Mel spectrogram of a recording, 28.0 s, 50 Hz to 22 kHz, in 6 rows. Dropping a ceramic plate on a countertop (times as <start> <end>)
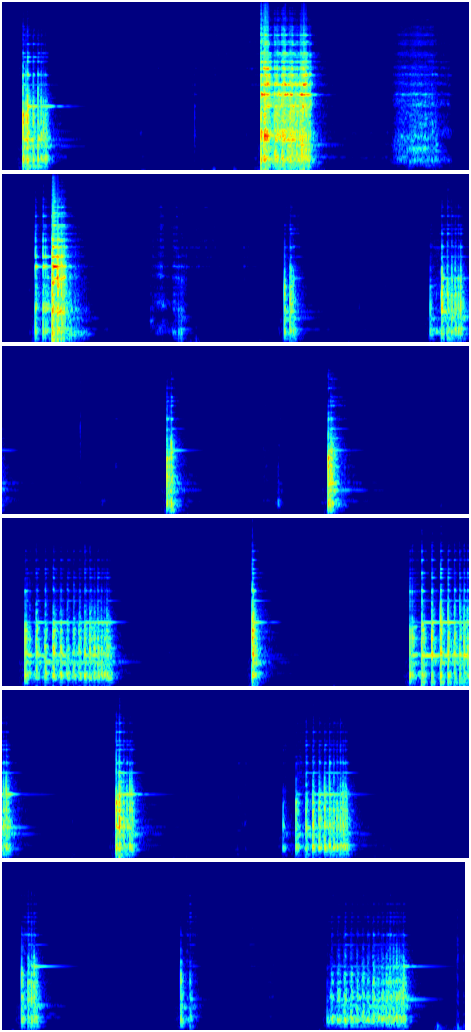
2.6 3.2, 5.0 5.5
